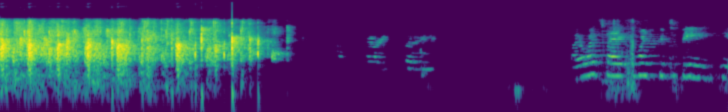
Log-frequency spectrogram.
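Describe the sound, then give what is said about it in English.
Audience applause welcomes a pastor to the front at a church service: dense, loud clapping for about three seconds that stops abruptly, followed by quiet gaps and brief talk. “would you all just give Pastor Emma a hand and welcome her”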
